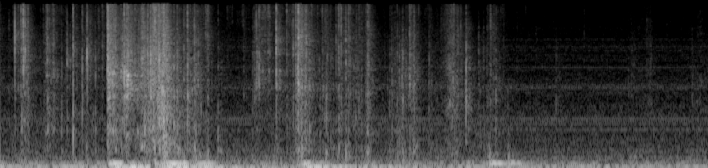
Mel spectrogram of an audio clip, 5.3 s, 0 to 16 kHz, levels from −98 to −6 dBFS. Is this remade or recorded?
recorded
